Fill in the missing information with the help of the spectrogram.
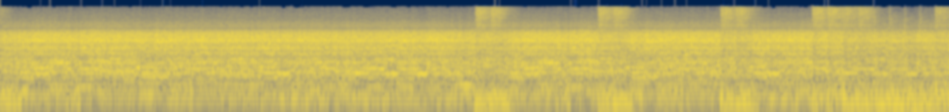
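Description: Loud rock music driven by electric guitar.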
